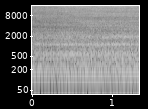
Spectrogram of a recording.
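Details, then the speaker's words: 1994 Subaru Legacy Turbo wagon after replacing the header and up-pipe exhaust gaskets: a smooth, steady idle with no ticking or puffing and no exhaust leaks heard, though the up-pipe was later found split. "sounds really good I don't hear any exhaust leaks anymore"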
